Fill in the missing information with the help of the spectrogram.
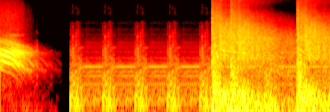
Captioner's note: gunshots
